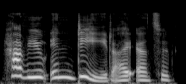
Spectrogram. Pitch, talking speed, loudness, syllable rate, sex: 275 Hz, 160 wpm, -17 LUFS, 5.5 syllables/s, female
